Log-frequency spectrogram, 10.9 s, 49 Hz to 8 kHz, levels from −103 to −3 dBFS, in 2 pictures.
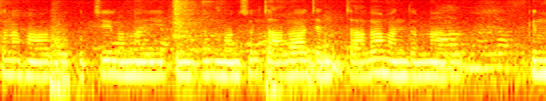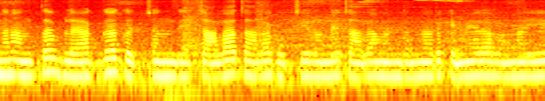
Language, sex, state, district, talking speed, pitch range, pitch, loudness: Telugu, female, Andhra Pradesh, Visakhapatnam, 135 wpm, 175-185 Hz, 180 Hz, -15 LUFS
